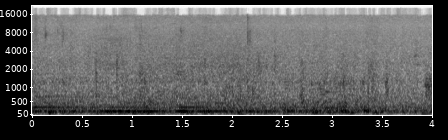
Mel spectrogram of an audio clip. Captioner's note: bell tolls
